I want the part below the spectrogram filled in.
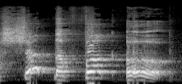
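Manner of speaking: loud, high, slow-punched command; re-enacted exasperated shout at a crybaby; fed-up outburst. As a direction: hit each word hard and drawn out. Snapping at the crying classmate.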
